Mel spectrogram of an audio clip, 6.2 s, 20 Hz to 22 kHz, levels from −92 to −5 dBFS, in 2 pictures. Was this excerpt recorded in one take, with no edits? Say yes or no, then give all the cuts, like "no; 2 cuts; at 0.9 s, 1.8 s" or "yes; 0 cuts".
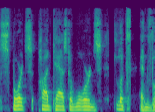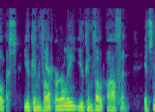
no; 2 cuts; at 2.6 s, 3.2 s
